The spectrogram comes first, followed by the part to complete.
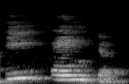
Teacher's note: क्योंकि यह एंट है, एंट का उच्चारण वावेल से हो रहा है और वावेल से हो रहा है तो इसका उच्चारण द नहीं बल्कि हम क्या पढ़ते हैं, डी पढ़ते हैं।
